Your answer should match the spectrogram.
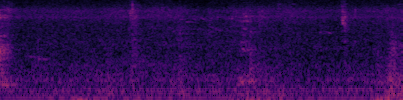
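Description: Quiet room with a few faint clicks or ticks, spaced roughly half a second apart.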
